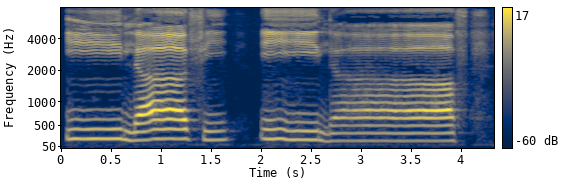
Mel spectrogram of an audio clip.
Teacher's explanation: جیسے حروف مدہ ایک الف کے برابر لمبے ہوتے ہیں تو یہ عارض وقفی کی صورت میں 3 الف کے برابر تقریباً لمبا ہوگا۔ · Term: مد عارض وقفی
